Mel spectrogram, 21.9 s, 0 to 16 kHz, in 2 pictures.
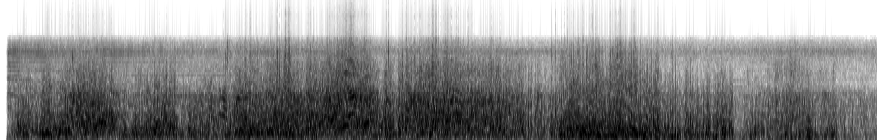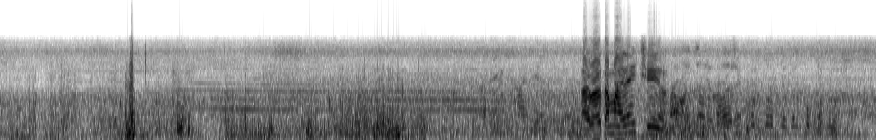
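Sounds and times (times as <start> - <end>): wind buffeting microphone: 0.1 - 21.9.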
